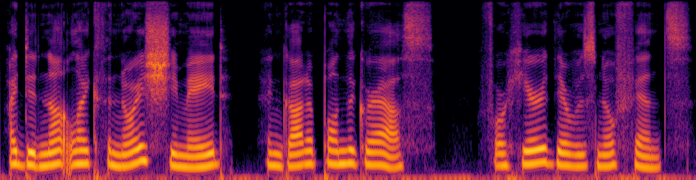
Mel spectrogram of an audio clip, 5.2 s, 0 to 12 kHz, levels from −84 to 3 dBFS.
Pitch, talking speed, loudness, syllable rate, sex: 195 Hz, 220 wpm, -16 LUFS, 5.2 syllables/s, female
